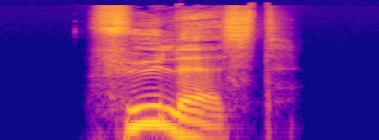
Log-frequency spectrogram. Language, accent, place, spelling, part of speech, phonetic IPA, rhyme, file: German, Germany, Berlin, fühlest, verb, [ˈfyːləst], -yːləst, De-fühlest.ogg
- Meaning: second-person singular subjunctive I of fühlen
